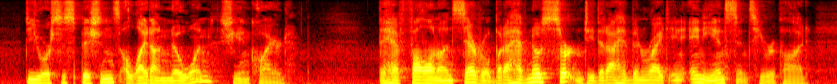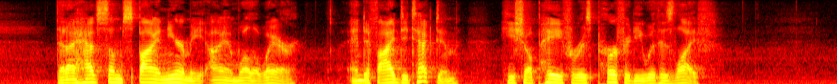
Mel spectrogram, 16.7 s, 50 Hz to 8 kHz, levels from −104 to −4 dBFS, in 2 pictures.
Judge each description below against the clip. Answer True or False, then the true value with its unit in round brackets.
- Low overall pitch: True (100 Hz)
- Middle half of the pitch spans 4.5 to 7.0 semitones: False (3.8 semitones)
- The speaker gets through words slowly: False (195 wpm)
